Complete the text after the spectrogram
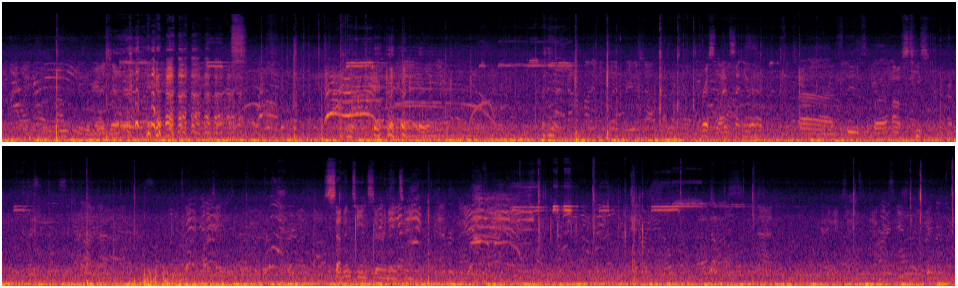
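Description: Men call out to each other at a distance.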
